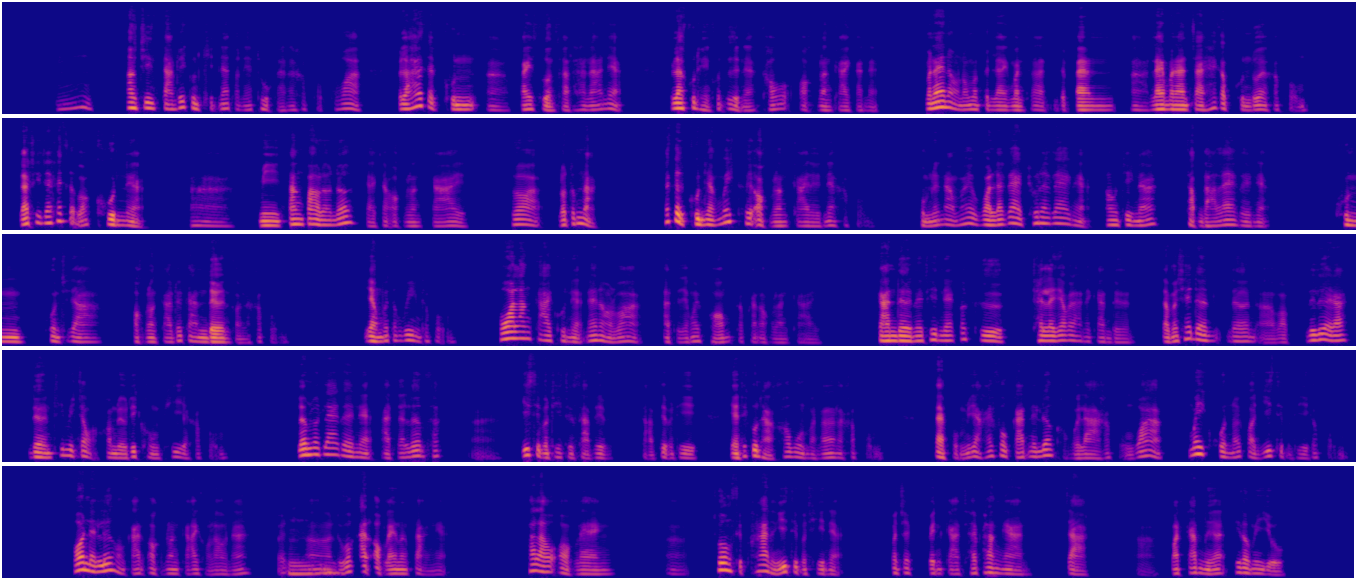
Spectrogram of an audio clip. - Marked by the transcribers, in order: none
- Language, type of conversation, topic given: Thai, advice, ฉันจะวัดความคืบหน้าเล็กๆ ในแต่ละวันได้อย่างไร?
